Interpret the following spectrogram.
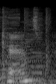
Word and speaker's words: Cairns: at our hotel, and she did say that it's pronounced Cairns. It's just when you have the Australian accent, it sounds different, and I thought I was mispronouncing it.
